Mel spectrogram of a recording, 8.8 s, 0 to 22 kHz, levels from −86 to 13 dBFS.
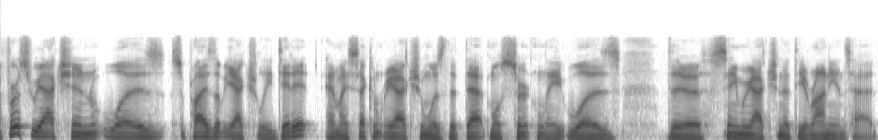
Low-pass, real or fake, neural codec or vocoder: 7.2 kHz; real; none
